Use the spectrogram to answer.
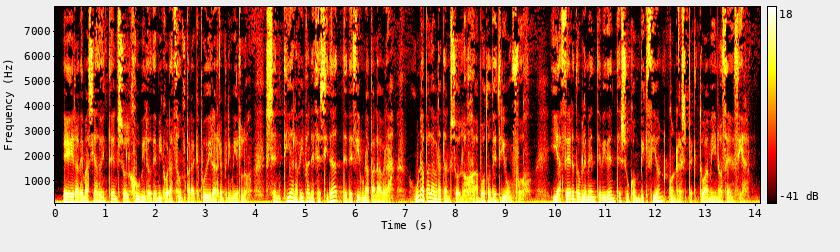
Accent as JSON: {"language": "Spanish", "country": "Spain", "said": "en nuestra zona, Iñaki, en la Vega Baja y en la zona de la Huerta de Murcia, seguro que recuerdas bien cuando éramos pequeños que nuestros abuelos ponían mucho esmero"}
